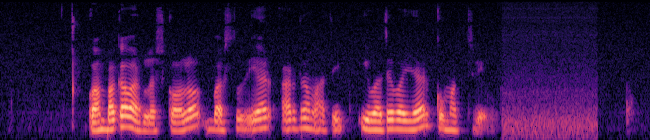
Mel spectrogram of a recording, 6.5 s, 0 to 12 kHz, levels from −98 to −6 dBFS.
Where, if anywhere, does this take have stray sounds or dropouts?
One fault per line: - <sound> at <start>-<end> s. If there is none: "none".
none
